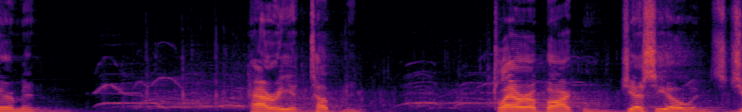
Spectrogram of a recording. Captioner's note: applause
